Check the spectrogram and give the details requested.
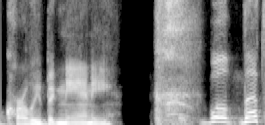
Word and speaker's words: Bagnani: It's not Bagnani or Bagnini, although you could say that, but the G is silent. The G is connected to the N, so it makes an Enya sound. It's Italian.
